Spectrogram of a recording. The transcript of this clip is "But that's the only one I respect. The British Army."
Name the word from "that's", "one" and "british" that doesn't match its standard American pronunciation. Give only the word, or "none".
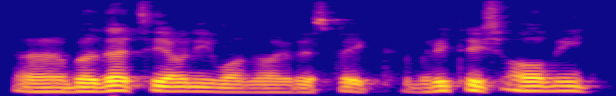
none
